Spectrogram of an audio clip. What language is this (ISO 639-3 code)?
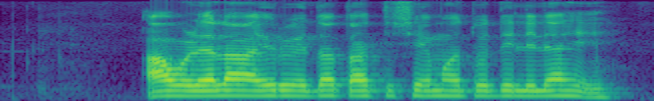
mar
